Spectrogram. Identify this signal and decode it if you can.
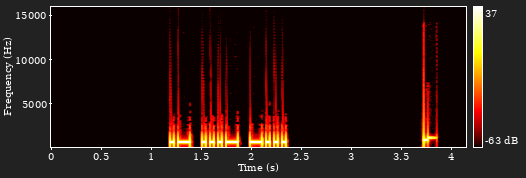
Morse code, heard as a keyed tone, about 30 wpm, 700 Hz. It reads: AVB
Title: All Cut Numbers - 3-Digit 30wpm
